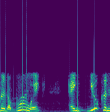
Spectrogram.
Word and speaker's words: Buick: If you teach him the right way to say Buick, I'm pretty sure he won't say Bruick anymore.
